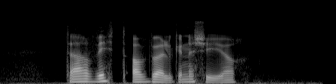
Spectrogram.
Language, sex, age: Norwegian, male, 23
